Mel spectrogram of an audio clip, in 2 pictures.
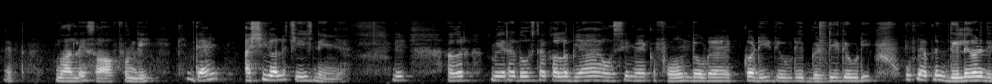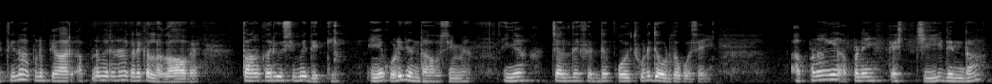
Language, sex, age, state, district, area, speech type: Dogri, male, 18-30, Jammu and Kashmir, Reasi, urban, spontaneous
